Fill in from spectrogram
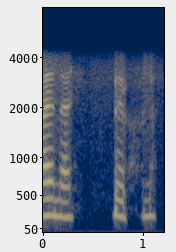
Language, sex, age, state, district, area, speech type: Assamese, female, 30-45, Assam, Nalbari, rural, conversation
